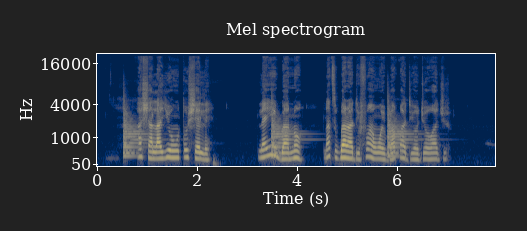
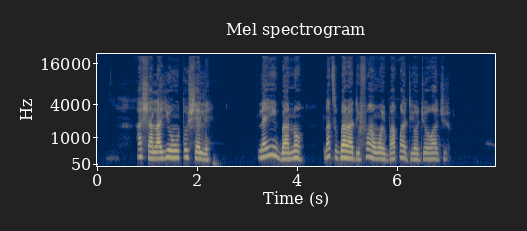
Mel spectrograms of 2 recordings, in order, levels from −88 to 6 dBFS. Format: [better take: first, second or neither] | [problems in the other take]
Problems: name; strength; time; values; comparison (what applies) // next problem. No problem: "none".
second | background sound (Snare drum); 10 dB below the speech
